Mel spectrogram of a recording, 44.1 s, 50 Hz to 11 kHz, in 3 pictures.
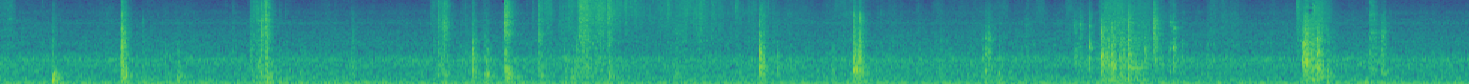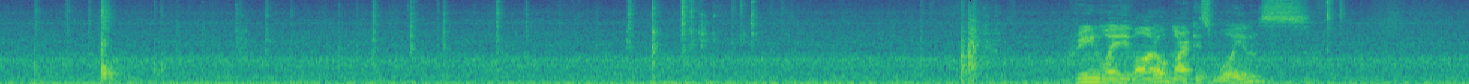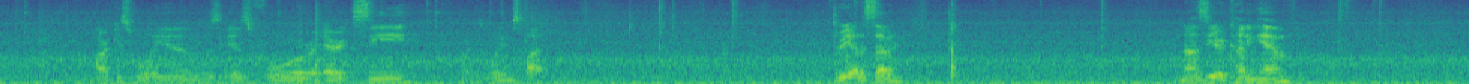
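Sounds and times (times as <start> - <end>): steady low hum: 0.0 - 44.0
plastic wrap crinkling: 5.4 - 7.6.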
